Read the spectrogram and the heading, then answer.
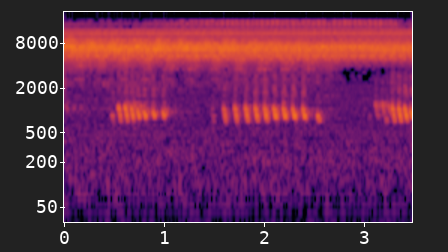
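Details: Taiwan barbets in a courtship duet near their newly dug nest cavity, Taishan, Taipei County; three clear bursts of rapid, resonant wooden-sounding knocks, the middle run longest at about a dozen notes, with faint insect background.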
